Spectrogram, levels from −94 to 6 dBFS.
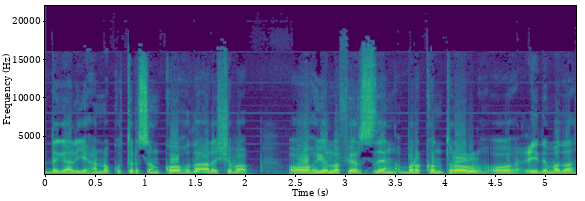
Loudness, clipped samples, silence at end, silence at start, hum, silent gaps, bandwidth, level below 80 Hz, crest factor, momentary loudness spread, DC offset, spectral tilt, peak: -15 LUFS; under 0.1%; 0 s; 0 s; none; none; 17.5 kHz; -56 dBFS; 14 dB; 6 LU; under 0.1%; -4.5 dB/octave; 0 dBFS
